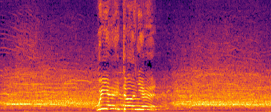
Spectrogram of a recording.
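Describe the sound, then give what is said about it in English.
A large stadium crowd cheers and whoops in a steady, dense roar throughout, while a man speaks briefly and loudly over the noise near the middle. “So I'll make sure to hit y'all back next year, and I hope the crowd's the same.”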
